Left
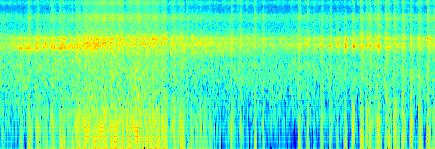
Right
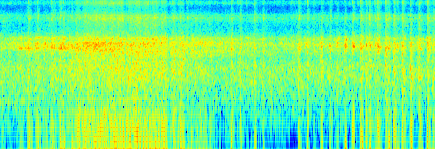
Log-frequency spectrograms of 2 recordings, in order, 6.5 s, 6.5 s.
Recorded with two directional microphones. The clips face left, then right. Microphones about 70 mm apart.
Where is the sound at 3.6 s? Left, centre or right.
Right.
